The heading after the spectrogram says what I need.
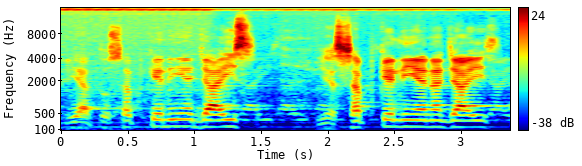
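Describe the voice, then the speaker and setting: A man preaching an emotional sermon, dropping to a hush and then shouting, with sighing cries in between. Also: on the high side, fairly even intonation. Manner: swings from hushed to shouting, sighs and wails. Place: gathering with a live crowd.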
